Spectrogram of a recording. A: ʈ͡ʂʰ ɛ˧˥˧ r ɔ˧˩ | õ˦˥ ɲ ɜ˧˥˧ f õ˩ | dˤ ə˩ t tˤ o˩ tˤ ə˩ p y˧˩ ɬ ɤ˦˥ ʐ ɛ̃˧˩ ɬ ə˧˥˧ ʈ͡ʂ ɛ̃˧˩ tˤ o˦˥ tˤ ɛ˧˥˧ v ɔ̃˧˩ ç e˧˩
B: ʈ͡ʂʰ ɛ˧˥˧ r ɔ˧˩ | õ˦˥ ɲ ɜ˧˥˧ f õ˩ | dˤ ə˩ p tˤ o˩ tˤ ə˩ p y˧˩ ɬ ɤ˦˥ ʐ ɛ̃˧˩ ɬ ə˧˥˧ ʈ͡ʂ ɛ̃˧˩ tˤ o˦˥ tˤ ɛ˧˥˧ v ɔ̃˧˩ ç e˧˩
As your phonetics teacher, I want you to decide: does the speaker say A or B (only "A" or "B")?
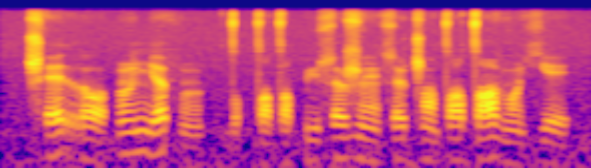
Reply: B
